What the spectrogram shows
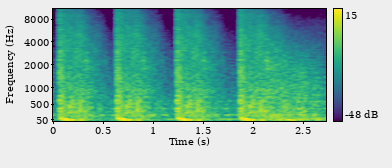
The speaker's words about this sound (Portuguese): Com o passar do tempo, vemos os disparos a aumentarem de intensidade.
